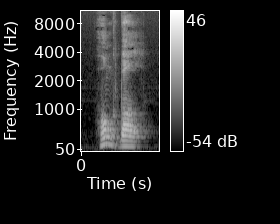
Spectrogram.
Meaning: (noun) 1. baseball (sport) 2. baseball (ball); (verb) inflection of honkballen: 1. first-person singular present indicative 2. second-person singular present indicative 3. imperative
- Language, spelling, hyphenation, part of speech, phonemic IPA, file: Dutch, honkbal, honk‧bal, noun / verb, /ˈɦɔŋk.bɑl/, Nl-honkbal.ogg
